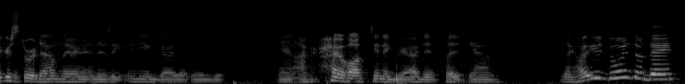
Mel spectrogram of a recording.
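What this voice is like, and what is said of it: Usual voice. Nothing is said of it.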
